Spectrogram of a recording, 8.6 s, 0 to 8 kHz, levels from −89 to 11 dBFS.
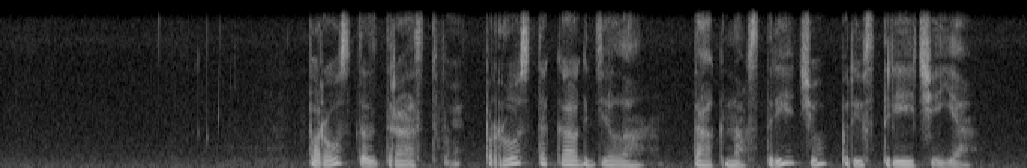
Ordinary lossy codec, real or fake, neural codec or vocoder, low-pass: none; real; none; 7.2 kHz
